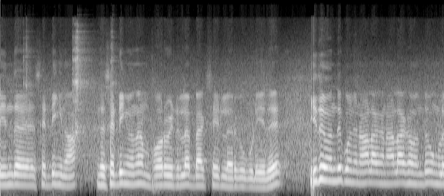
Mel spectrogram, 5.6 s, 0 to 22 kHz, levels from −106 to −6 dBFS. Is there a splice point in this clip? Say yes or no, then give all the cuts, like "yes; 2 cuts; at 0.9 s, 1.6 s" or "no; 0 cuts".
no; 0 cuts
